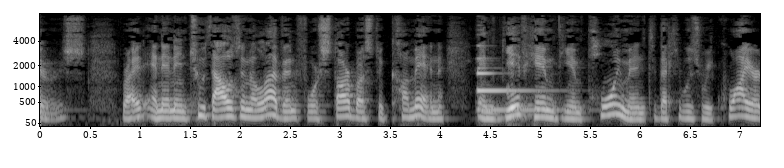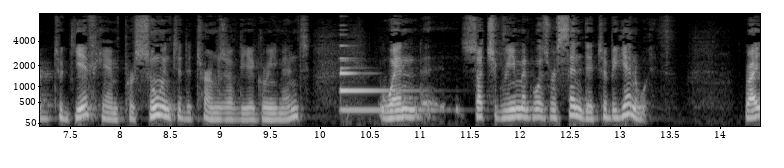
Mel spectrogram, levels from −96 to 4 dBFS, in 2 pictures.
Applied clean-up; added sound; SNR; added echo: neural mask model RNNoise.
